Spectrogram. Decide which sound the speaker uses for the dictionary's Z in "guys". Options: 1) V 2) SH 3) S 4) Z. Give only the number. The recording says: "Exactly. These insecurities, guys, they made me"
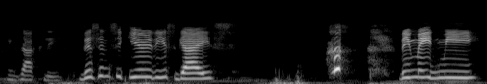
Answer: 3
